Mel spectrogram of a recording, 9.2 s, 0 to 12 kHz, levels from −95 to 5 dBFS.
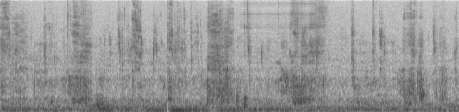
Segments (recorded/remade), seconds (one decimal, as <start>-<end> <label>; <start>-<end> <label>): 0.0-4.8 recorded; 4.8-6.3 remade; 6.3-9.2 recorded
